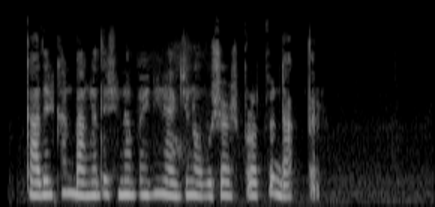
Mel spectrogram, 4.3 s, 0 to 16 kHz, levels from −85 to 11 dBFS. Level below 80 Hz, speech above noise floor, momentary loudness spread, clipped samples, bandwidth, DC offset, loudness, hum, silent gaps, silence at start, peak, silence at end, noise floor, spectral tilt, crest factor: -80 dBFS; 34 dB; 6 LU; under 0.1%; 8.8 kHz; under 0.1%; -31 LUFS; none; none; 0.25 s; -12 dBFS; 1.15 s; -64 dBFS; -4.5 dB/octave; 20 dB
